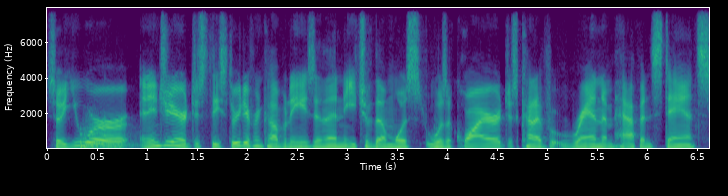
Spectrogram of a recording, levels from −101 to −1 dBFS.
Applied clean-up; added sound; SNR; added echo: neural mask model RNNoise.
